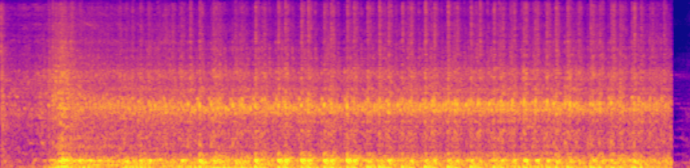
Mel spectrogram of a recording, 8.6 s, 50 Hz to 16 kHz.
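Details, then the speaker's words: VW T4 diesel, replacement engine fitted after the turbo exploded and went through the old engine, first start after refilling fluids: short crank, catches and settles into steady even idle, no knocks or misses; first start went well. "you go. First start. That went well."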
